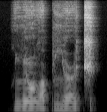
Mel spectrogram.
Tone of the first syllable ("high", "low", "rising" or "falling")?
low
